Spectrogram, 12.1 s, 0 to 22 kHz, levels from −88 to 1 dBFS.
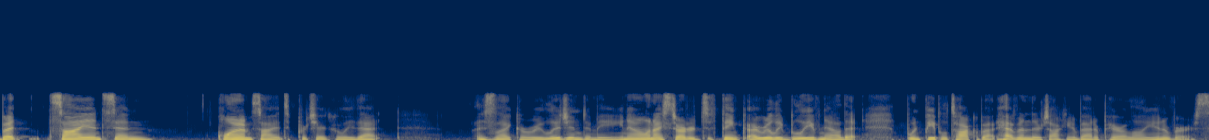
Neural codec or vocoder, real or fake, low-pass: codec, 16 kHz, 4 kbps, X-Codec, HuBERT features, trained on balanced general audio; fake; 7.2 kHz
